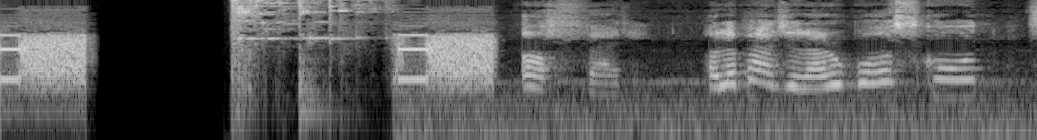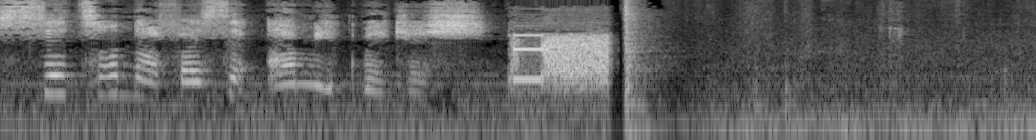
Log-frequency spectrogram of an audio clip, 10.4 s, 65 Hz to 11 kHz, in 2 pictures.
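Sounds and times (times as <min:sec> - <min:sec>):
drinking glass smashing: 0:01.1 - 0:02.1
tinkling of scattered glass shards: 0:01.2 - 0:02.0
speech: 0:02.6 - 0:08.0.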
